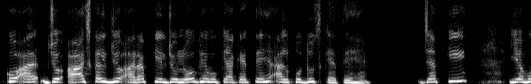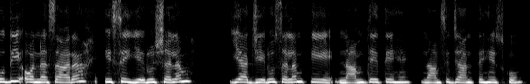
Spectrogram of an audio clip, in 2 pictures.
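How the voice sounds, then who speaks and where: A woman teaching a Quran study class, explaining verses and history in a steady, explanatory way with frequent restarts. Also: on the high side, normal speed, no room sound, clean studio sound. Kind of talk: religious lesson.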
